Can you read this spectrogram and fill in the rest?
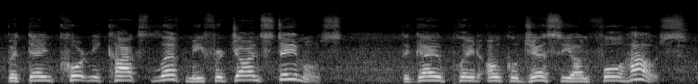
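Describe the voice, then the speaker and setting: Man acting storybook tin man, wistful, chatty, halting, slow, slightly high, faint hum behind. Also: a little mellow. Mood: forlorn.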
